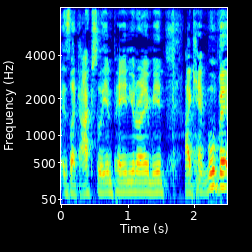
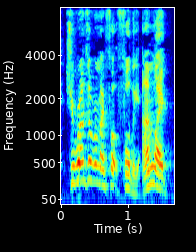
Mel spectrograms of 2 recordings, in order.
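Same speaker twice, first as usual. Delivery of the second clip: ordinary talk, nothing marked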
